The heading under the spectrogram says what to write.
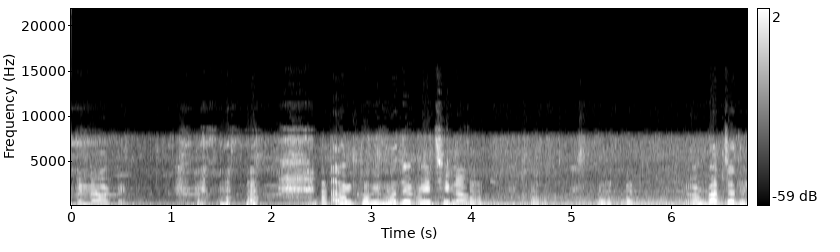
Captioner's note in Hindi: हँसी!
